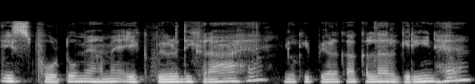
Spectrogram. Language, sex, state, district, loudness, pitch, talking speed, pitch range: Hindi, male, Jharkhand, Ranchi, -16 LUFS, 125 Hz, 200 wpm, 120-135 Hz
